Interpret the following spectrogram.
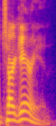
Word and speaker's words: Targaryen: a targaryen it's a targaryen what thank you for enunciating i didn't know how to say that targaryen that's how you say it what like tar gary in tar garrion if you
